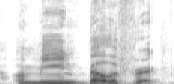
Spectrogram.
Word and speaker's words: Amine Ballafrikh: I got another special guest from Lion Fight who just fought last weekend, Amin Ballafrikh. Am I pronouncing that correct?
